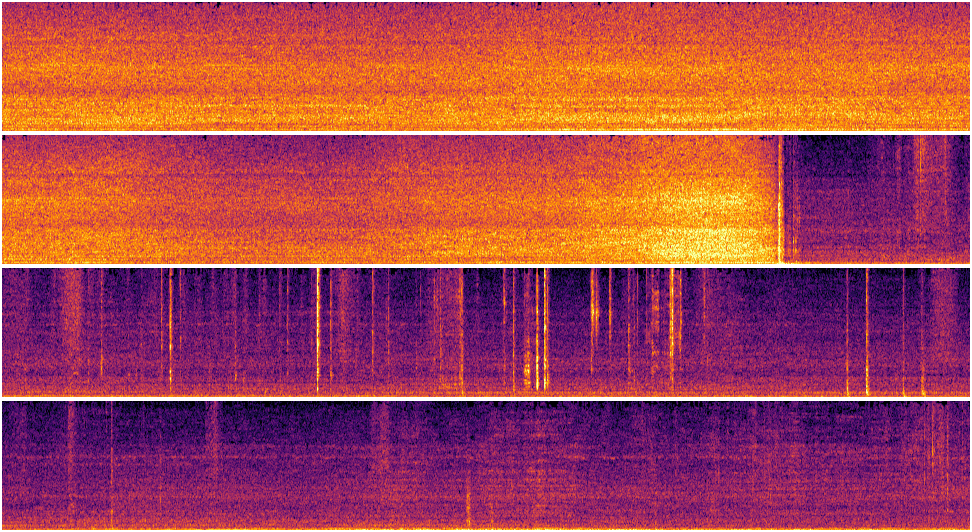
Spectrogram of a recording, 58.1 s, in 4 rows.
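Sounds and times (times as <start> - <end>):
car engine idling: 0.0 - 46.7, 47.3 - 58.0
thump: 26.1 - 26.6.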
